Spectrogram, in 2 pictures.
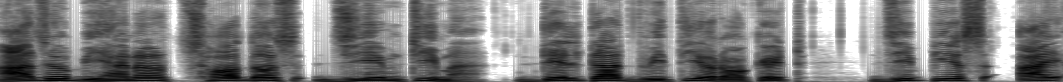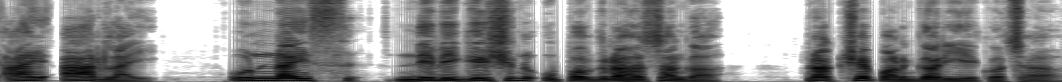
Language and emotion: Nepali, neutral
